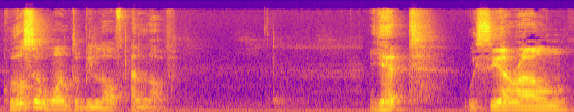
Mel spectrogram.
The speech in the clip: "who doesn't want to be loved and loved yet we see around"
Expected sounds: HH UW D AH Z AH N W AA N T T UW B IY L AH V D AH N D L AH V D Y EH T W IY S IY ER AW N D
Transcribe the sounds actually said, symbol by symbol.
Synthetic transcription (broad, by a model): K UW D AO S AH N W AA N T T UW B IY L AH V D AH N L AH V D Y EH T W IY S IY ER AW N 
